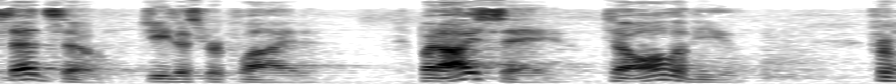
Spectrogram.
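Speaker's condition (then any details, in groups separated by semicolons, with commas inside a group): No condition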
